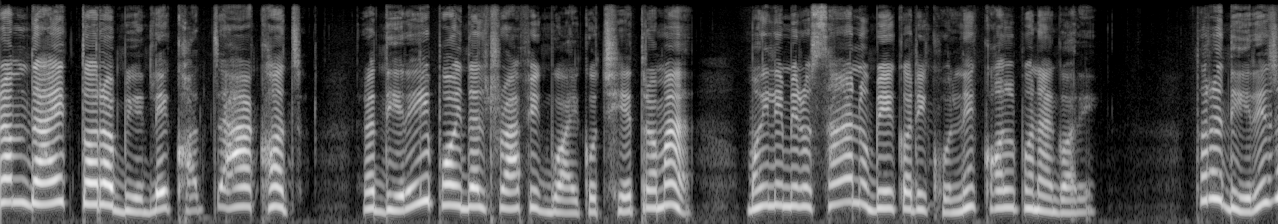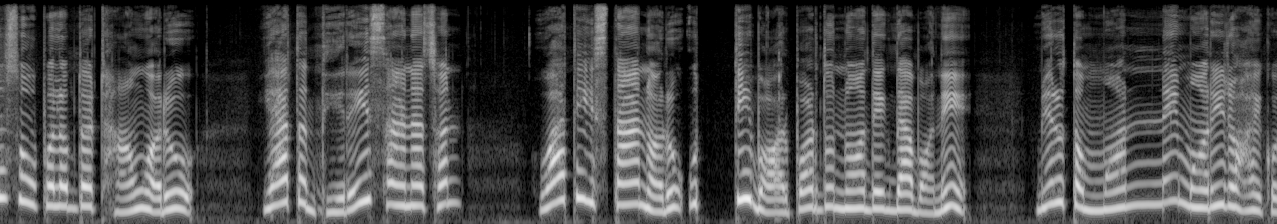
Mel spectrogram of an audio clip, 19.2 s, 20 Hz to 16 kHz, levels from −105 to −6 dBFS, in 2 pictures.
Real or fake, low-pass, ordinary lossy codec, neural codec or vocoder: real; 14.4 kHz; none; none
